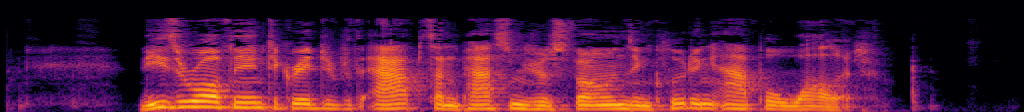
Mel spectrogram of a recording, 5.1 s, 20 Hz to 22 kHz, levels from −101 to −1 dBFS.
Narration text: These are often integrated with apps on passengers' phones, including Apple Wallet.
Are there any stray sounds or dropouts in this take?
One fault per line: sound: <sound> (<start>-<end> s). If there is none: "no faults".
no faults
